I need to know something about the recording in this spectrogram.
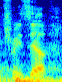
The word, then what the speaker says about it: Trezelle: So you pronounce my name Trezelle, but somehow on the internet, House Cat is out there.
